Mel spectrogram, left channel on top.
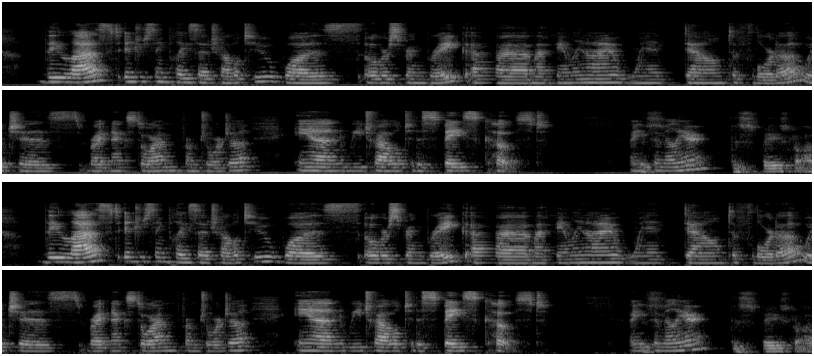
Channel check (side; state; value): both; normal; correlation 0.69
